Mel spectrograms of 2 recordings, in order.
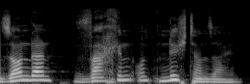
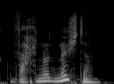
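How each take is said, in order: First: "wachen und nüchtern" slowly, every word weighted; slow down and stress each word as a command. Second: Softly echoes "Wachen und nüchtern" to itself; quiet echo. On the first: („wachen und nüchtern“ langsam, jedes Wort betont) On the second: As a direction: repeat it quietly, as if thinking it over. („Wachen und nüchtern“ leise nachklingend wiederholt) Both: Shown as a demonstration.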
